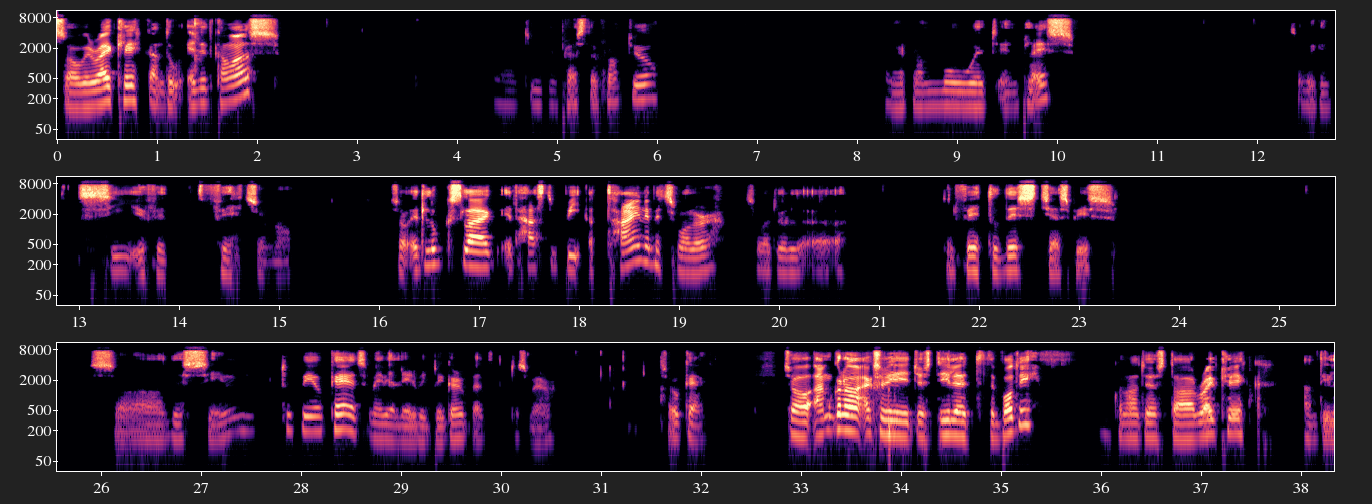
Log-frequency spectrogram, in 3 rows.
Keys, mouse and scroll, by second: 1.4 click, 13.9 scroll up 1, 14.1 scroll down 1, 14.8 alt+middle click, 15.9-16.6 scroll up 1, 17.1-17.4 scroll down 1, 18.2 click, 19.4 scroll up 1, 20.0 middle click, 21.1 click, 31.8 alt+middle click, 32.6 shift+middle click, 35.0 click, 35.5 right click, 38.2 click.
